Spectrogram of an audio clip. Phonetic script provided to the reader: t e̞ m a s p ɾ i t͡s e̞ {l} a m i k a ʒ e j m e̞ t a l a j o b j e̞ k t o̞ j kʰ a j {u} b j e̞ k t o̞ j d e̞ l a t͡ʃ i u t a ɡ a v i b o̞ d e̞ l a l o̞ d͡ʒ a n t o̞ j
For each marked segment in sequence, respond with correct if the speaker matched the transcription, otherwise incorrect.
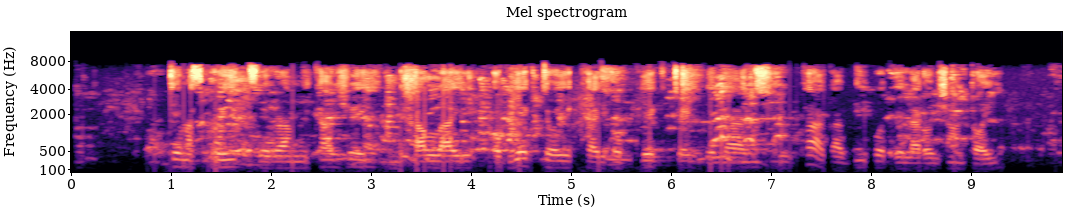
incorrect: ɾ, incorrect: o

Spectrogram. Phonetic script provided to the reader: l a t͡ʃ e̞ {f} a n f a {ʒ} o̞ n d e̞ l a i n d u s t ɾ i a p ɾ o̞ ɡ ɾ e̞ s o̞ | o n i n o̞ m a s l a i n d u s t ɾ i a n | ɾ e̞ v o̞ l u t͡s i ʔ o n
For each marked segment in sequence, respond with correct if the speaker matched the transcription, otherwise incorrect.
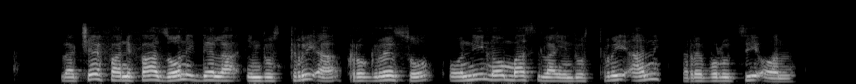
correct, incorrect: z

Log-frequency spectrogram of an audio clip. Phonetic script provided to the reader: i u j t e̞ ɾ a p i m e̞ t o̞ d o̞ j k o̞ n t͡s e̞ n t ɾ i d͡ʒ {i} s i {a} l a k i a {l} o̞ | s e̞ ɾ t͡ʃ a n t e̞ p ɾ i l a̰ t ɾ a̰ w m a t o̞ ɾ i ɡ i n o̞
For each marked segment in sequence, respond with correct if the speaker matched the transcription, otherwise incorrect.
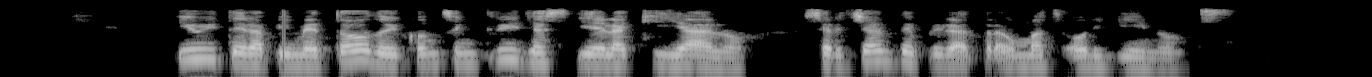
incorrect: a, incorrect: e, correct

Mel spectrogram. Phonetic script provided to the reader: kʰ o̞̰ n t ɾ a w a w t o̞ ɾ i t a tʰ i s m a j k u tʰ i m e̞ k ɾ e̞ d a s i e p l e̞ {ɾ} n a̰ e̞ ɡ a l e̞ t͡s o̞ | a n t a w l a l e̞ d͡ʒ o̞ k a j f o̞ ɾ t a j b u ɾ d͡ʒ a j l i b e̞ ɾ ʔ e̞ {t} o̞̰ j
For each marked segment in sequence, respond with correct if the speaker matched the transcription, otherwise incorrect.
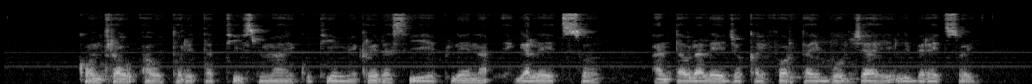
incorrect: none, incorrect: t͡s

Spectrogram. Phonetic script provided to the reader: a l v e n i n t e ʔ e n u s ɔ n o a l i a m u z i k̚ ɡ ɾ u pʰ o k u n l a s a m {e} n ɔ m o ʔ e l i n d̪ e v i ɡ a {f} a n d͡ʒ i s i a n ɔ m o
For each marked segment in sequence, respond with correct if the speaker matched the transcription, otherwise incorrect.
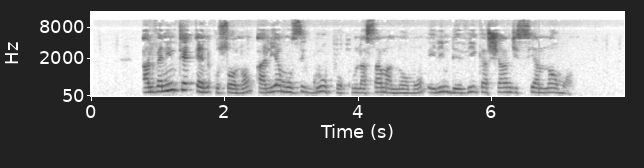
incorrect: a, incorrect: ʃ

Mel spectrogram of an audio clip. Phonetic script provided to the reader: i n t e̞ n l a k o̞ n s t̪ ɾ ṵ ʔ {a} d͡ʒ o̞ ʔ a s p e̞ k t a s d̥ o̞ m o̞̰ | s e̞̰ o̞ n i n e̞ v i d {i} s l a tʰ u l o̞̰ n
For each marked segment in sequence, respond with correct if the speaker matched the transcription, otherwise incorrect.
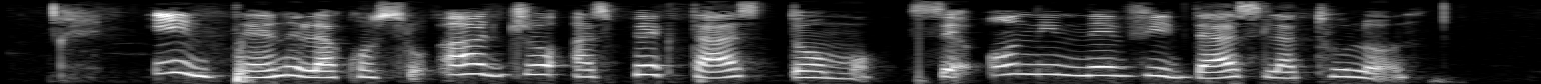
correct, incorrect: a

